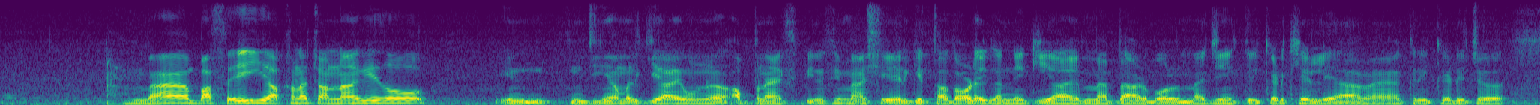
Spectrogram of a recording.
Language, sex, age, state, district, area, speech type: Dogri, male, 18-30, Jammu and Kashmir, Jammu, rural, spontaneous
